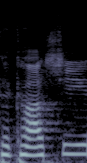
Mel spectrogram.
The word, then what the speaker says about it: Kakashi: Also, we looked up Kakashi, is that how you pronounce it? – Yeah.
